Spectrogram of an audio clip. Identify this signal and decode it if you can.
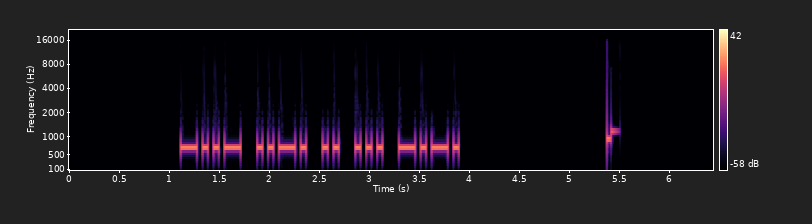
Morse code, heard as a keyed tone, about 23 wpm, 700 Hz. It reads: XFISC
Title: Code Groups - 5 Letters - 22wpm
